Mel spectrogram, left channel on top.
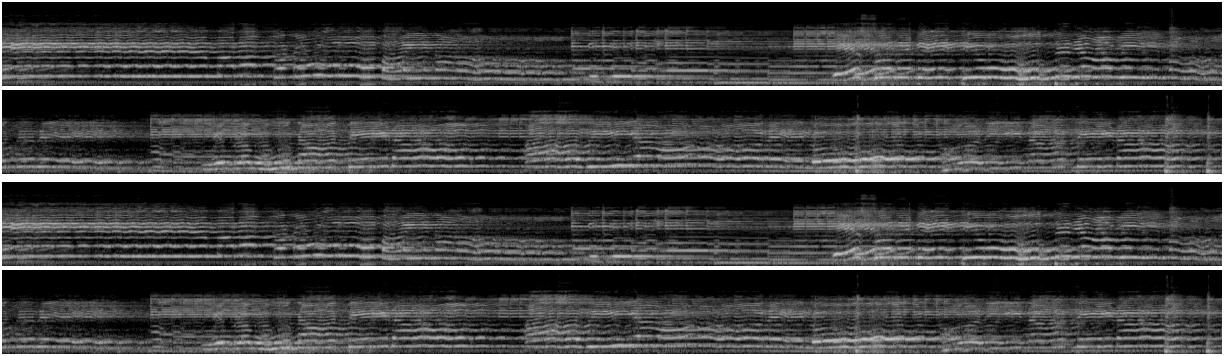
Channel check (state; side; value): identical; both; correlation 1.00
